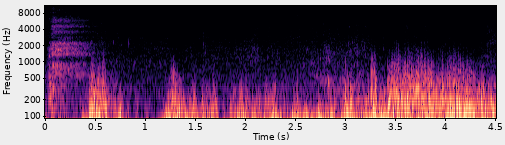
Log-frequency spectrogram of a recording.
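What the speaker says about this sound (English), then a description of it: "Very hard fishing with this strong upstream wind." Strong upstream wind on a trout river during fly fishing, buffeting the microphone in loud, close gusts that rise and fall continuously with a rumbling, rushing texture.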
